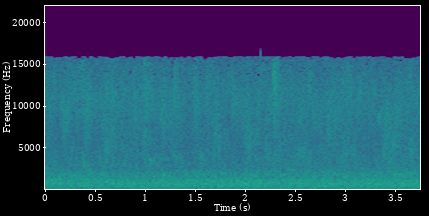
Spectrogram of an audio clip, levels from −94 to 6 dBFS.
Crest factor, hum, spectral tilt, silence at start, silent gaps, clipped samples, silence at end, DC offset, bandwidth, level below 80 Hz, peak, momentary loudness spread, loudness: 14 dB; none; -2 dB/octave; 0 s; none; under 0.1%; 0 s; under 0.1%; 16 kHz; -52 dBFS; -18 dBFS; 1 LU; -30 LUFS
